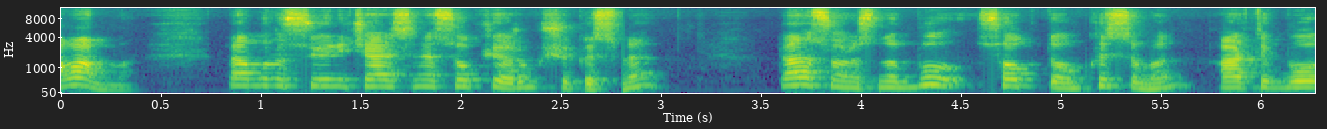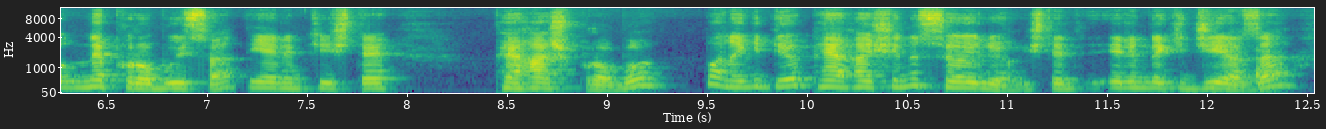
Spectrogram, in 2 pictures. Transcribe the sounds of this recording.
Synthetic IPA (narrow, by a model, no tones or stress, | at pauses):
t̪ʰamamːɯ | b̥ænbunusujunit͡ʃʰɛɾsinɛso̞kʰujo̞ɾumʃukɯsnɯ | d̪̥aɦaso̞nɾasɯnd̪abuso̞k̚t̪uːmkʰɯsɯmɯnaɾt̪ʰɯk̚bunɛpʰɾo̞bujsad̪ije̞lʲimcʰiiʃt̪ʰɛ | pʰɛɦaʃpʰɾo̞bubanaɟid̪ijo̞pʰɛɦaʃɯnɯsø̞jlʲijo̞iʃt̪ʰɛelʲimd̪ecid͡ʒijaza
